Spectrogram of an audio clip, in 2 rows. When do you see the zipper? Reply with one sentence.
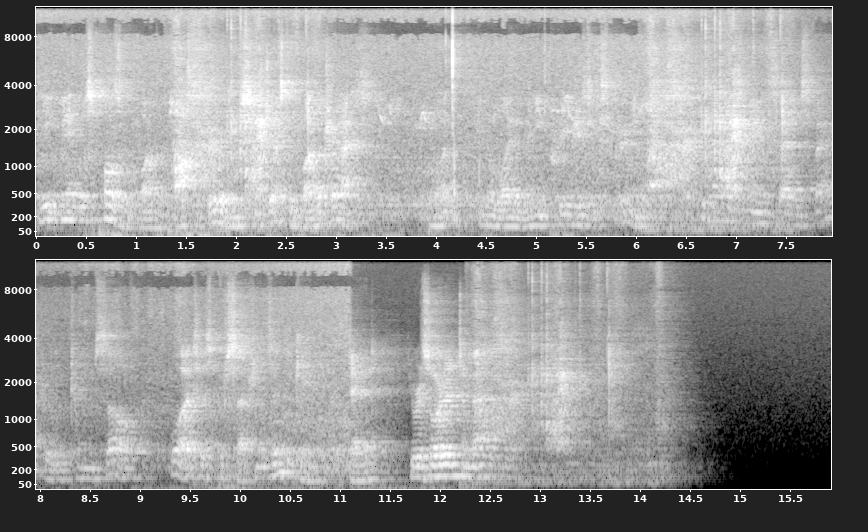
You can hear the zipper from 1.2 to 3.0 s, from 6.0 to 7.6 s and from 12.2 to 14.2 s.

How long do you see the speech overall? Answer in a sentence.
The speech can be heard for 13 seconds in total.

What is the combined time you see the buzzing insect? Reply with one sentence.
You can hear the buzzing insect for 11 seconds altogether.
